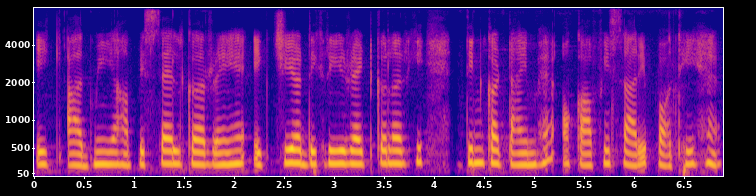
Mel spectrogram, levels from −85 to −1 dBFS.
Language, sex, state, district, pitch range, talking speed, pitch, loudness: Hindi, female, Jharkhand, Jamtara, 210-235 Hz, 220 wpm, 225 Hz, -17 LUFS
